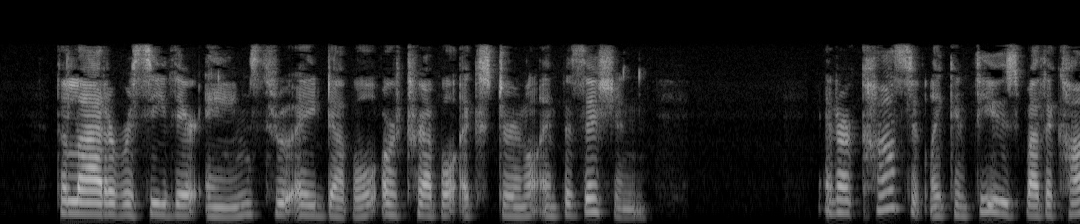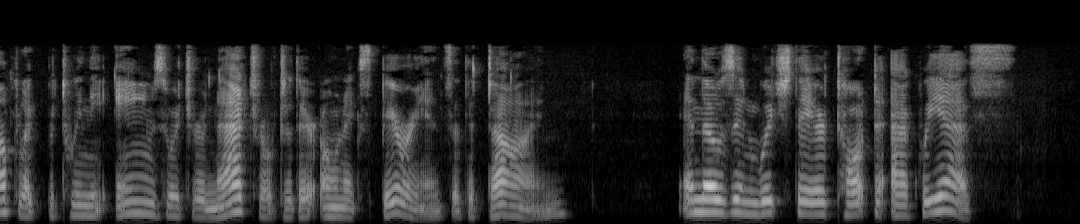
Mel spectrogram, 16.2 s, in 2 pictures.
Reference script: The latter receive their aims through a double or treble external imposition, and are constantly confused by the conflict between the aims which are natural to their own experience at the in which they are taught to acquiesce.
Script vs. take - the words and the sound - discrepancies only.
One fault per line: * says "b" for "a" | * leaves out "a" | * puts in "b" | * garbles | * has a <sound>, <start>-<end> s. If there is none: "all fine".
* puts in "time and those"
